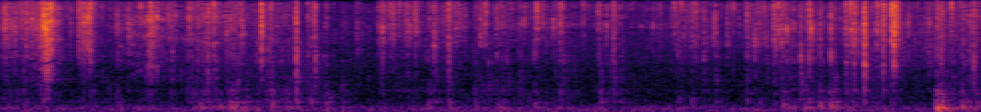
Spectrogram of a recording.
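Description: A metal box-cutter blade shaves thin strips off a solid oval green bar soap embossed with "Fax," held in the hand. It makes a steady, dense, crackly scraping and cutting sound with bright, crisp edges over a low, soft rumble. Louder snaps come near the start and a sharper burst near the end.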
